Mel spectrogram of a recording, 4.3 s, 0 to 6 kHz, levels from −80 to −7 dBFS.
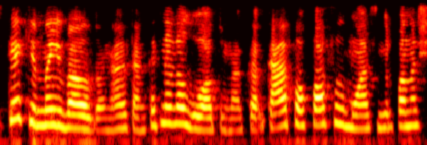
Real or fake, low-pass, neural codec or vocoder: fake; 5.4 kHz; vocoder, 44.1 kHz, 128 mel bands, Pupu-Vocoder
